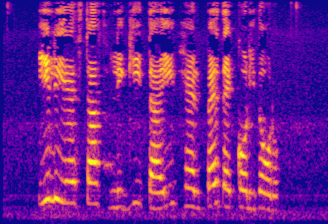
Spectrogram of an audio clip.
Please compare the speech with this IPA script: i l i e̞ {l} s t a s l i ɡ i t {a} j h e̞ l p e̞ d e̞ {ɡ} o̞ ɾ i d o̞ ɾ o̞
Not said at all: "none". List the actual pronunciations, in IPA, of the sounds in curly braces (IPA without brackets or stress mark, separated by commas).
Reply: none, a, k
